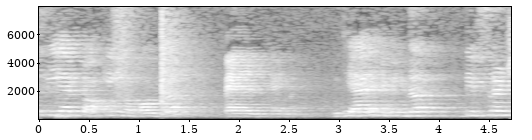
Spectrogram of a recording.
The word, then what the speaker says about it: parenchyma: See the students, their pronunciations. Parenchyma, collenchyma and sclerenchyma.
